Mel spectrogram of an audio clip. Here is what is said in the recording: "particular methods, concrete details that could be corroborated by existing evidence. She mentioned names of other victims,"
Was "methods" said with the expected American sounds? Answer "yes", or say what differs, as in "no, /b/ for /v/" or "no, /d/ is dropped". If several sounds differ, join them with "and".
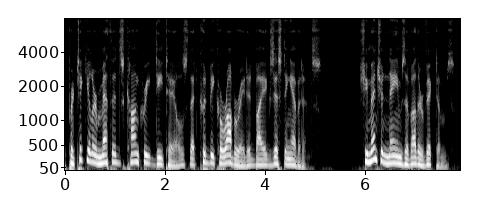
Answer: yes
